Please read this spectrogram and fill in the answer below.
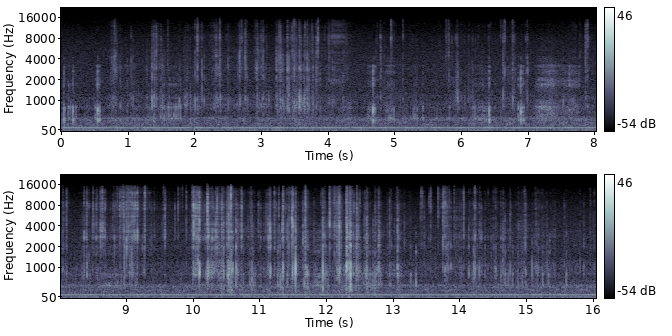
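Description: Foil trading-card pack being torn open and its wrapper crinkled while the cards are handled: a run of sharp crackles and rustles, thickest and loudest from about ten to thirteen seconds in, over a steady low hum.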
